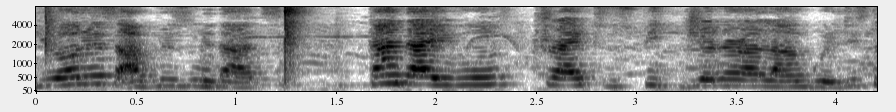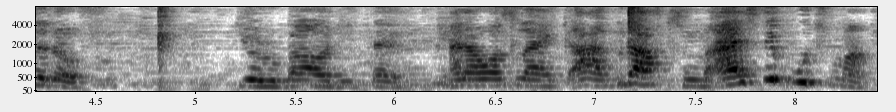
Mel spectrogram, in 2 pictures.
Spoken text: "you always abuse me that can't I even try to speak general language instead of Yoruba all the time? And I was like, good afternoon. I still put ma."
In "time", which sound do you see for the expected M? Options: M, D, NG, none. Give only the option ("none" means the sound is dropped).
none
